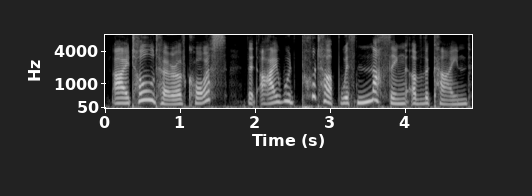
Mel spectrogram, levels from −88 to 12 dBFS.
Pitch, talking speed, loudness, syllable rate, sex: 225 Hz, 185 wpm, -19 LUFS, 3.9 syllables/s, female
